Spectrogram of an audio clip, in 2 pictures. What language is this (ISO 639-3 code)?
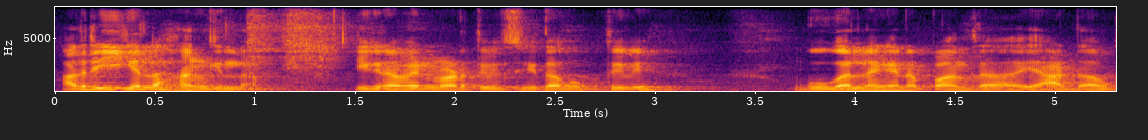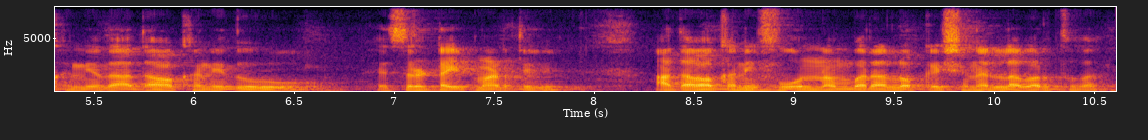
kan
